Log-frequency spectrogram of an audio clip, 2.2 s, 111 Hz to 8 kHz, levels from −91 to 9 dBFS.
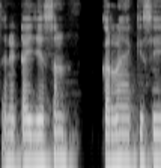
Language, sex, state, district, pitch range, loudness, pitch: Hindi, male, Bihar, Muzaffarpur, 130-135 Hz, -17 LUFS, 130 Hz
